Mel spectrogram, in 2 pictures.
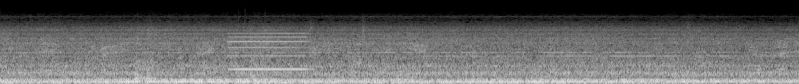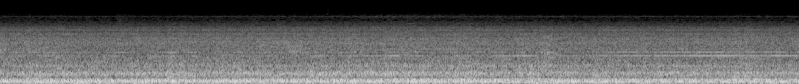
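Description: A train rumbles steadily through a tunnel.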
